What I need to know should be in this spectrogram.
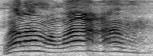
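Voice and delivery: very slow, loud, hammed-up reply; mock half-hearted "alive". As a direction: stretch it out in mock resignation. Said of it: "Is that what alive looks like".

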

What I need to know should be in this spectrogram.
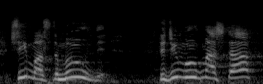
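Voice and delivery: hammed-up exasperated demand; mock accusation. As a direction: act the husband accusing his wife. Acts out blaming wife for badge.

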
